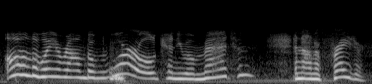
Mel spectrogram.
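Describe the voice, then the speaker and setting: A woman's voice: high-pitched, animated, moderate pace. A woman acting an emotive, chattering wife in her thirties in an old-time radio drama. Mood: excited, chattering. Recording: thin phone-like vintage radio, music behind.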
